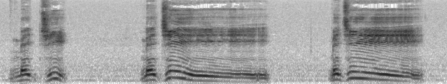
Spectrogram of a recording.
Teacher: Então, o di aqui é a sílaba mais forte da palavra, final da palavra. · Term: palavra oxítona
